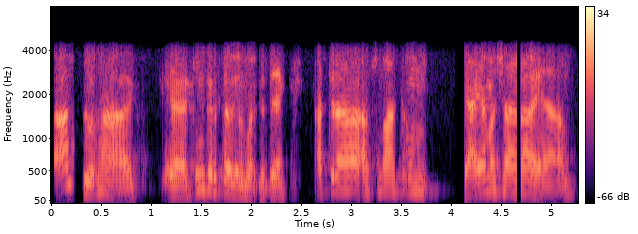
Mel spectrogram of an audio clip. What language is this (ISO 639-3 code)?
san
